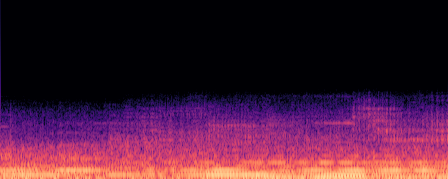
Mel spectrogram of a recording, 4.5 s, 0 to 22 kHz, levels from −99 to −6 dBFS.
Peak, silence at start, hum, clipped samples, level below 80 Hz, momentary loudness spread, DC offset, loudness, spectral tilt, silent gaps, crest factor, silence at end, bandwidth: -8 dBFS; 0 s; none; under 0.1%; -24 dBFS; 8 LU; under 0.1%; -25 LUFS; -14 dB/octave; none; 12 dB; 0 s; 2.2 kHz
